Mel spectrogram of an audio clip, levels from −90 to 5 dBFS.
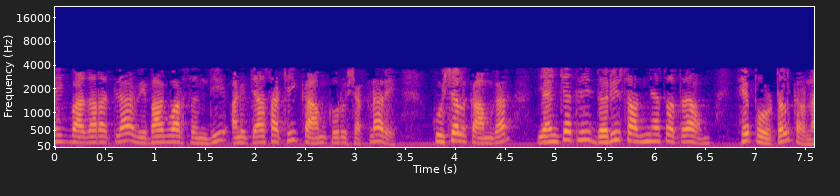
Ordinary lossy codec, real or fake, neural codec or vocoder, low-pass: AAC, 32 kbps; real; none; 3.6 kHz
